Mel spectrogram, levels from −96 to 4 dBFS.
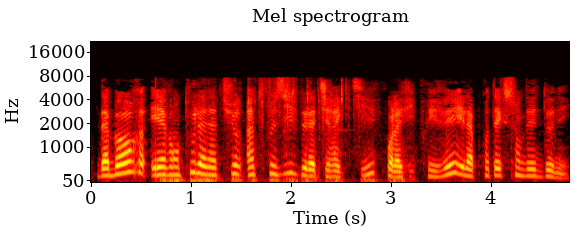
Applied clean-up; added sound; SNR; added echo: neural mask model RNNoise.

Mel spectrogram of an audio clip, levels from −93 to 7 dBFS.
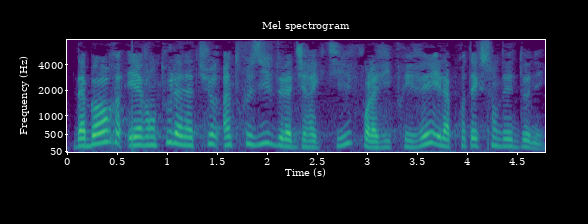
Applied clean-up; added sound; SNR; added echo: none; none; none; none.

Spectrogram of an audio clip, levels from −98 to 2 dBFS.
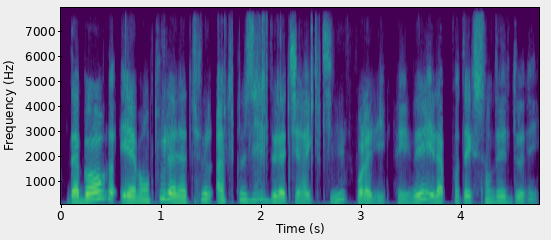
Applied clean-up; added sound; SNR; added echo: neural diffusion model UNIVERSE++.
